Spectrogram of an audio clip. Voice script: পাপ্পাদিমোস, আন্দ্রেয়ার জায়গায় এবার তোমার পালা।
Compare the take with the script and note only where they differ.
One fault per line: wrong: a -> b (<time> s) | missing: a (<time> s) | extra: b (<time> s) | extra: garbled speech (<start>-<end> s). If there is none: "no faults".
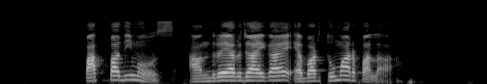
no faults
